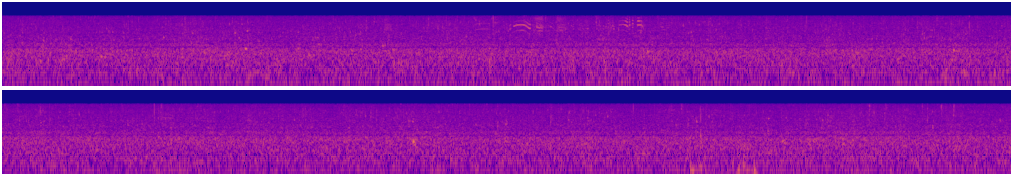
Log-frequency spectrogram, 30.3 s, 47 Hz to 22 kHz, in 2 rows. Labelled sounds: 7.1	8.0	Pacific white-sided dolphin, 2.8 to 4.2 kHz

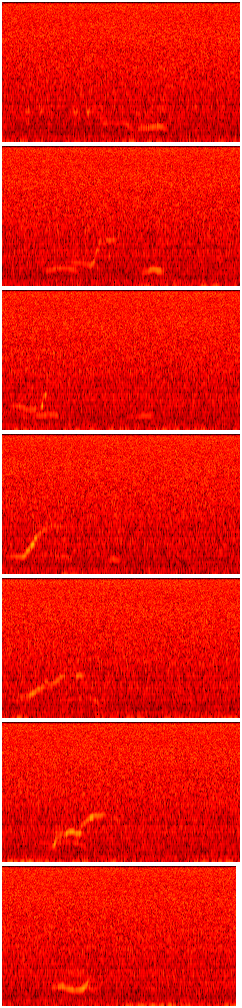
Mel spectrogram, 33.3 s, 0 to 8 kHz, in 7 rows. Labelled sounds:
14.9	15.2	humpback whale, 0.80 to 1.0 kHz
20.1	20.3	humpback whale, 0.80 to 0.96 kHz
25.4	25.9	humpback whale, 0.80 to 1.1 kHz

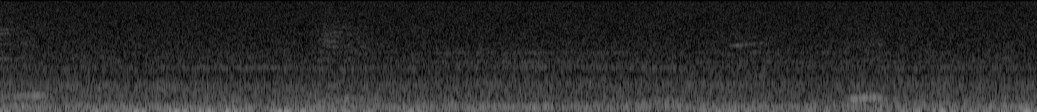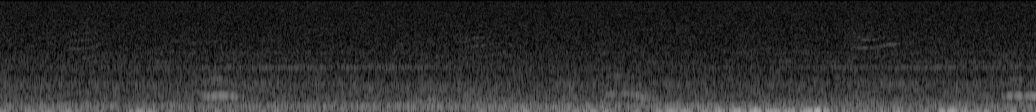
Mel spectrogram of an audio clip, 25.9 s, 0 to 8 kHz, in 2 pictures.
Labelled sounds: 9.1	9.6	humpback whale, 2.2 to 2.4 kHz
13.8	14.2	humpback whale, 1.9 to 2.8 kHz
15.5	15.8	humpback whale, 0.83 to 0.93 kHz
19.0	19.3	humpback whale, 2.2 to 2.4 kHz
23.7	24.2	humpback whale, 2.0 to 2.7 kHz

